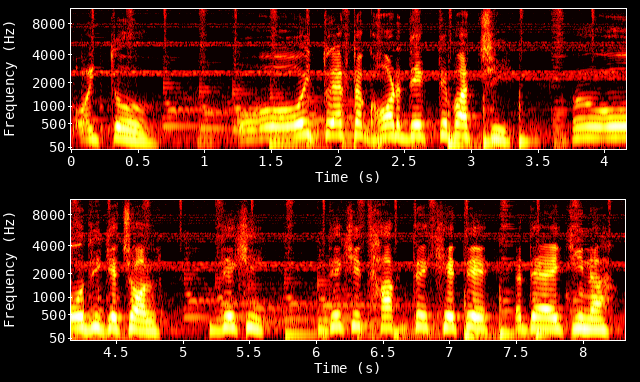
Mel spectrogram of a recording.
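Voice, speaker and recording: A performer playing a poor, cautious male wanderer in a children's cartoon fairy tale, with an anxious, halting manner. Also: mid-range voice, faint music behind, lightly acted. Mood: earnest.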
